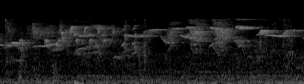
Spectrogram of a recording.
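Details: Oriental magpie-robin in a countryside duel, tail fanned in display, giving a dense, continuous stream of bright whistled phrases and buzzy chatter, with faint rural noise underneath.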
